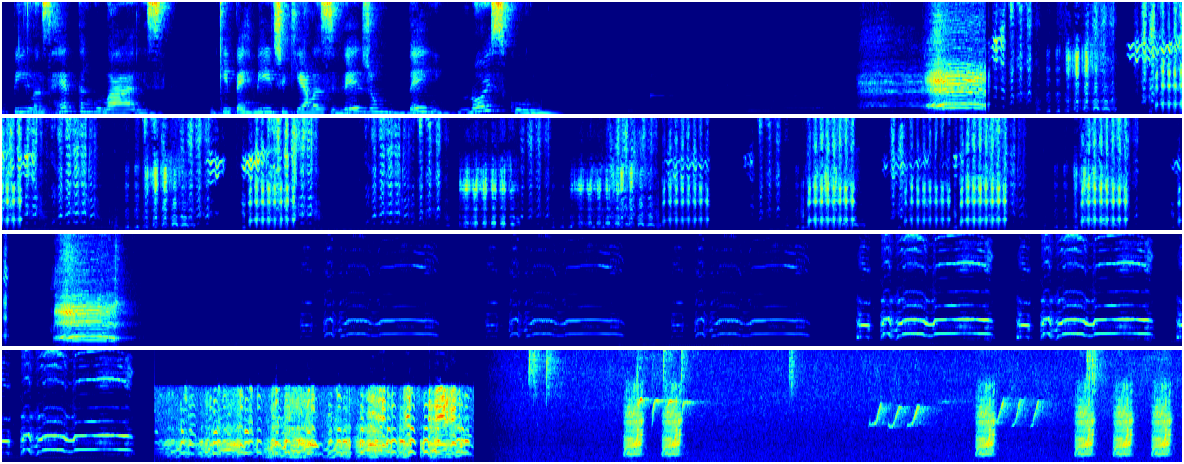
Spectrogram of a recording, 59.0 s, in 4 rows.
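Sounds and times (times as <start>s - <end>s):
rooster calling: 10.7s - 18.6s, 21.9s - 27.4s, 40.2s - 50.2s, 51.6s - 59.0s
goats bleating: 10.7s - 31.2s.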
